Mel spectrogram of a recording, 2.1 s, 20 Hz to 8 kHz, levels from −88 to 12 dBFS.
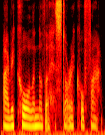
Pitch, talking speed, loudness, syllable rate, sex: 150 Hz, 140 wpm, -19 LUFS, 5.3 syllables/s, male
